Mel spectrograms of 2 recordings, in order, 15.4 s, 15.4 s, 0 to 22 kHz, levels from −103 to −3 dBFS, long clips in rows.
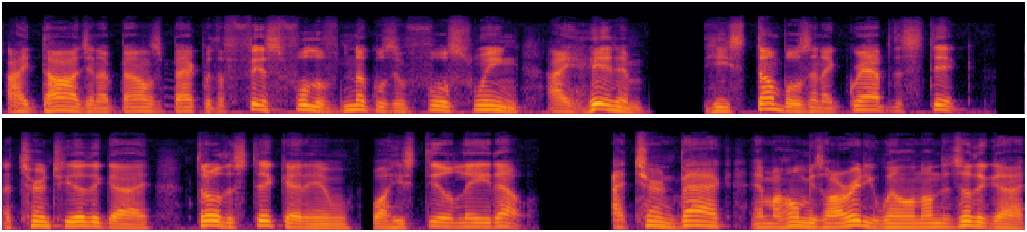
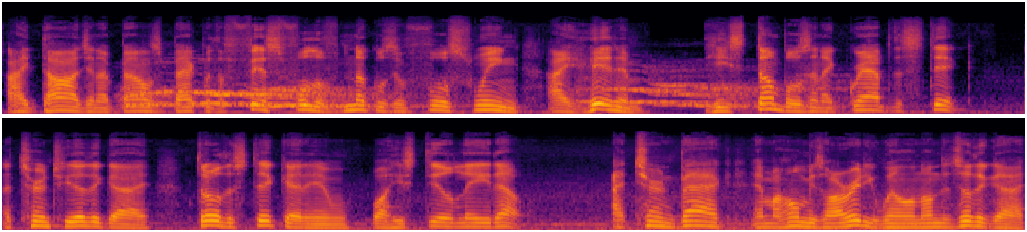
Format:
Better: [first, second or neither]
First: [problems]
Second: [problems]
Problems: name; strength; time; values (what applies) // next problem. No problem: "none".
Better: first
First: none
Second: animal sounds; loud; throughout; 9 dB below the speech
